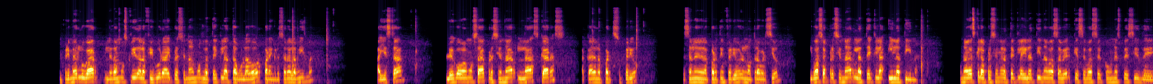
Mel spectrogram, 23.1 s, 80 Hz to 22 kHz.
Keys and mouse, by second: 1.6-2.4 middle drag, 2.4 click, 5.9 Tab, 6.5 click, 7.1 middle click, 7.9 middle click, 11.9 click, 12.9 click, 14.5 middle click.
